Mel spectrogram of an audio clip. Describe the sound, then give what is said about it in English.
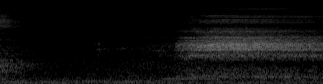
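A short hiss of breath at the start, then a loud, forceful ujjayi exhale during yoga that builds and holds, rushing and airy, with no talking. “Now, louder just to be more powerful, more intentional in the breathing, so that there's no other choice you have to think of anything else.”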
